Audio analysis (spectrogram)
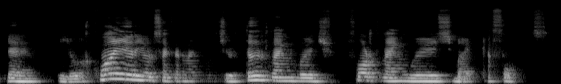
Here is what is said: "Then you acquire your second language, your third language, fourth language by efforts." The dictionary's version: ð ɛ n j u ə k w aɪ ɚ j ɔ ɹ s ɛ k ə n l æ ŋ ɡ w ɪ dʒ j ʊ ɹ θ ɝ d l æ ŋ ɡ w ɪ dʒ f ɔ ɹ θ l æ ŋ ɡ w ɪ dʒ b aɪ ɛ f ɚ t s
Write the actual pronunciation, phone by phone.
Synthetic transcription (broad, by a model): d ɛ n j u ə k w aɪ ɚ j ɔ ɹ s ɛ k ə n l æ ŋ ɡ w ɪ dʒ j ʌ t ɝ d l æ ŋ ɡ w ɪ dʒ f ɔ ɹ t l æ ŋ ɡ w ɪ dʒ b aɪ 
